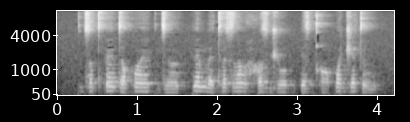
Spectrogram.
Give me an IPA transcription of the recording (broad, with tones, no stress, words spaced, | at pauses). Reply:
d͡zʌ˧t ʔɛ̃˦ tə˨˦qʷɛ̃˦ | d͡zə̃˨ | ɾɛ̃˦mɛ˨tʰə˧slɑ̃˦˨ hʌ˨˦zd͡ʒʊ˧ | ʔɪ˨zqʰɑ˨ pʌ˦d͡ʒɛ˦tə̃˨m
